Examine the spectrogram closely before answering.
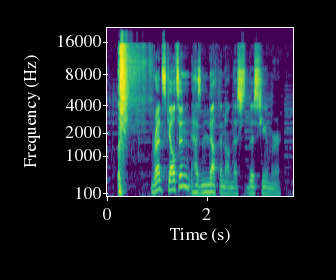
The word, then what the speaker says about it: Skelton: Who the fuck is Red Skeleton? Red Skelton. He's a older comedian. Red Skellington? Skelton, I believe is how it's Skellington?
